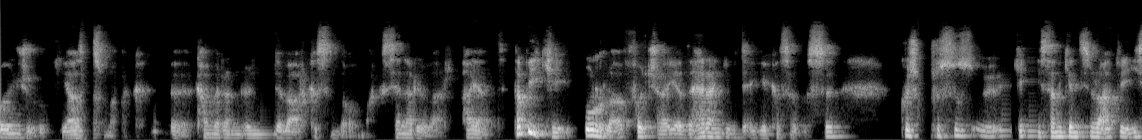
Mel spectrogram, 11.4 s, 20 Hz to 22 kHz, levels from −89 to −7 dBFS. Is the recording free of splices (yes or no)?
yes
